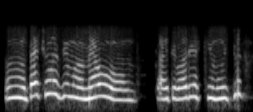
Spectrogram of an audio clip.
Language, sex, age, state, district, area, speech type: Kashmiri, female, 30-45, Jammu and Kashmir, Baramulla, rural, conversation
